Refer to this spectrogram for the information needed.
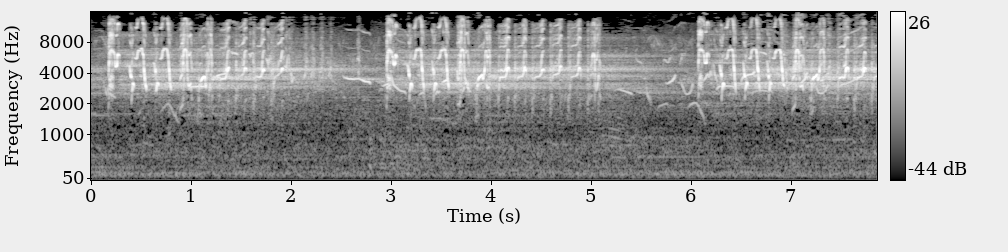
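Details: Oriental magpie-robin in full, emotional song with tail fanned, used to stir other magpie-robins into singing: three long bursts of rapid, rattling high chirps and squeaks, each lasting about two seconds with brief pauses between.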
